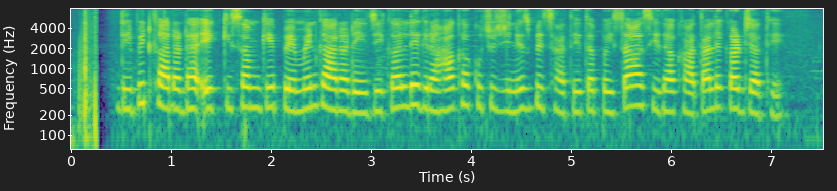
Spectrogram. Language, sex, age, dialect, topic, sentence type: Chhattisgarhi, female, 31-35, Central, banking, statement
